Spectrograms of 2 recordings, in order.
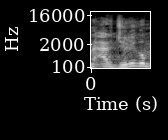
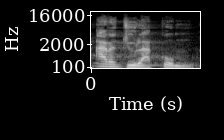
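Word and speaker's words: أرجلَكم: Padahal bunyin ayatnya bukan arjulikum. Arjulakum.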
